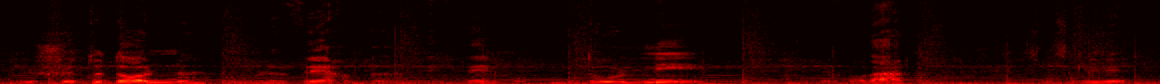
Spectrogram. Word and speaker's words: donne: Por ejemplo, je te donne, el verbo donner, el verbo dar, se escribe dos Ns. En cambio, también es una rareza del idioma, no se dice je te donne, no, se dice je te donne, ¿vale?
